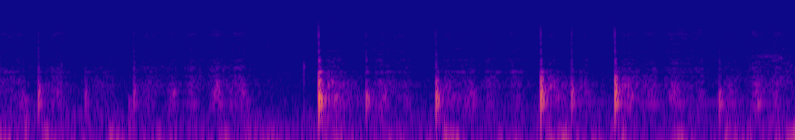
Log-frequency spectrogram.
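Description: Pen or marker writing by hand while working an algebra problem on finding inverses, a soft continuous scratching with sharper strokes and taps recurring every half second or so, close and fairly quiet, with no talking.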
